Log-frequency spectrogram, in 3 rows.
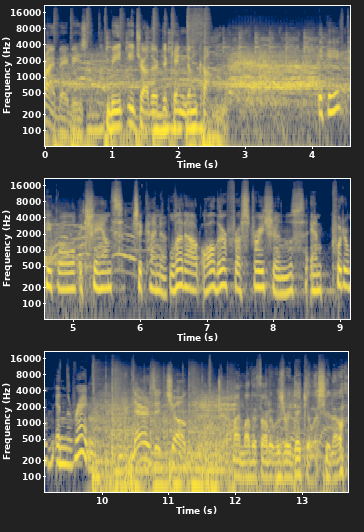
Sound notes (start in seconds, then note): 1.0 bell ringing; 2.2 audience cheering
